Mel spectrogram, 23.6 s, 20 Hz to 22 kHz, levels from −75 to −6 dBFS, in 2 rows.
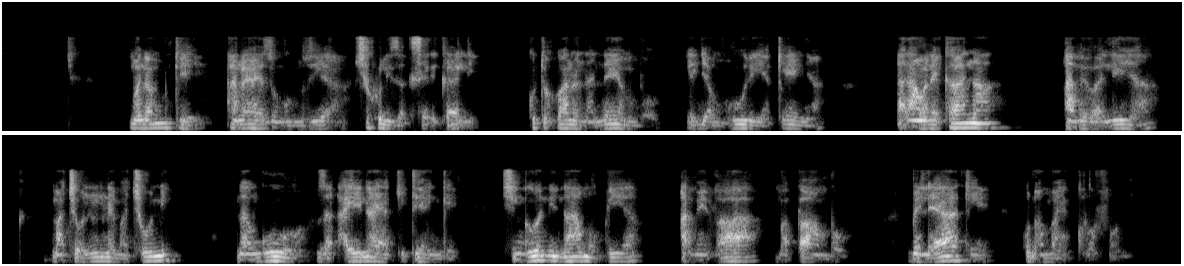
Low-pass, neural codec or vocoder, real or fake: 7.2 kHz; codec, 24 kHz, 3 kbps, HILCodec; fake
